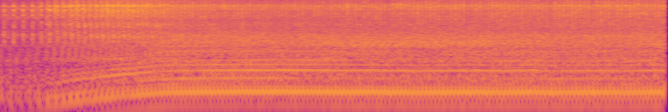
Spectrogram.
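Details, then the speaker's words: Old Murray mower that wouldn't run and made a terrible sound, restarted after carburetor flooded from being on its side; steady slightly slow chug, idle a tiny bit low but carburetor running okay. "well as you can hear the idle is just a tiny bit low uh but the carburetor seems to be running okay honestly"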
